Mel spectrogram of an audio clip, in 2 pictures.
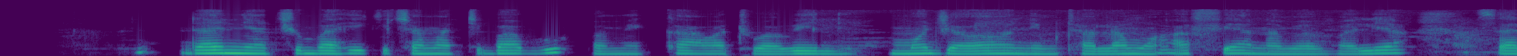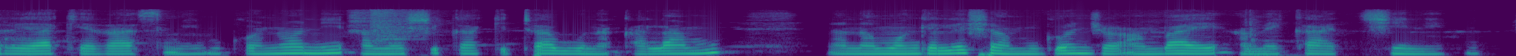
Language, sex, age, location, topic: Swahili, female, 25-35, Mombasa, health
